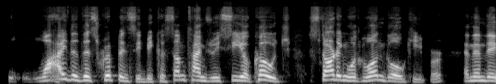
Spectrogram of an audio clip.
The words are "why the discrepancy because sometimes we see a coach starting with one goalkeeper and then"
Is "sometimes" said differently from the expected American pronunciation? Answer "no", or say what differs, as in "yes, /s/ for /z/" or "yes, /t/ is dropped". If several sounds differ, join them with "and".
no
